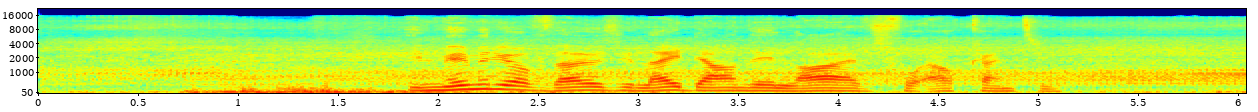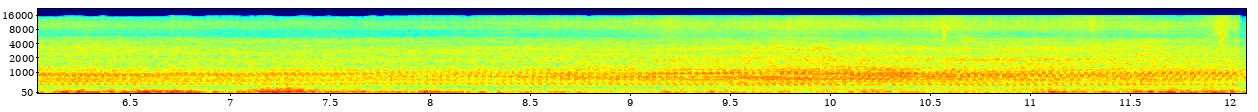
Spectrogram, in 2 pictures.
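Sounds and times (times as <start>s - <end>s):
steady mechanical hum: 0.0s - 12.0s
wind rumbling on microphone: 0.6s - 3.7s, 5.9s - 12.0s.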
